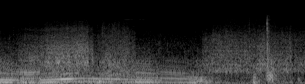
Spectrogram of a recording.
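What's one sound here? A vehicle engine hums at idle and winds down.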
